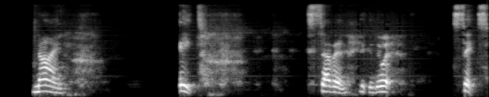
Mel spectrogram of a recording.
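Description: A woman speaks with animation in short bursts close by.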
